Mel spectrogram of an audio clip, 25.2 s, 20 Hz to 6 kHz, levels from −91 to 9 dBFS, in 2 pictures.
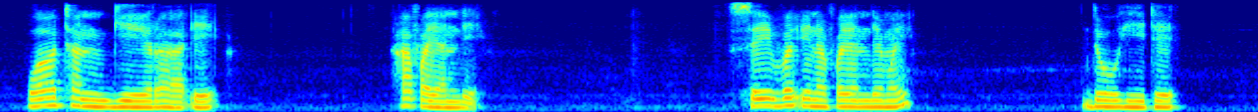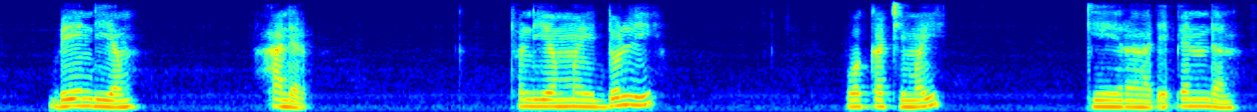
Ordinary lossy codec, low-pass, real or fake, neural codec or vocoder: AAC, 32 kbps; 5.4 kHz; real; none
